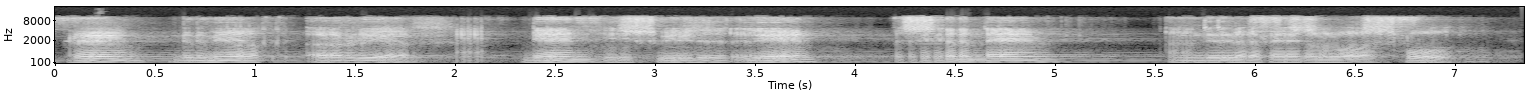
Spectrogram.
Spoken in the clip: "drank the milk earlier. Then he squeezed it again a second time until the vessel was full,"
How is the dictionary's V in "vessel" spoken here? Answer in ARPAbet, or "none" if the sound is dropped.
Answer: F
